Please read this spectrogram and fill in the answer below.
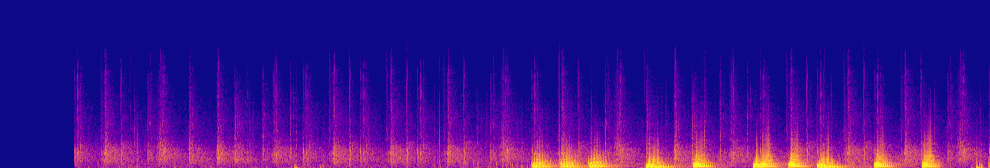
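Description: Background music starts just under a second in with a quiet beat. About five seconds in, louder short notes come in and repeat in a steady rhythm.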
